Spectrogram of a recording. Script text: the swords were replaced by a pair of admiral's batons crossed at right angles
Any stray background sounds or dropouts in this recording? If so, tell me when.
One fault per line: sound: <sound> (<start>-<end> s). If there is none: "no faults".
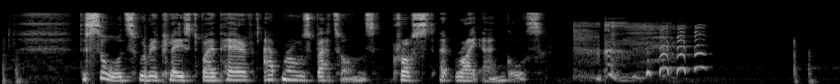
sound: laugh (5.7-7.1 s)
